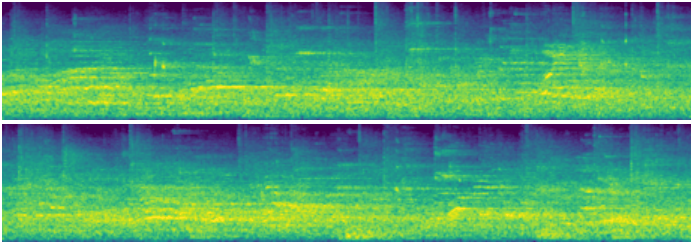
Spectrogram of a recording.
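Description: Busy badminton hall: chatter of many players' voices, with frequent sharp, irregular racket hits on shuttlecocks from the courts around, all echoing in the large hall.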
